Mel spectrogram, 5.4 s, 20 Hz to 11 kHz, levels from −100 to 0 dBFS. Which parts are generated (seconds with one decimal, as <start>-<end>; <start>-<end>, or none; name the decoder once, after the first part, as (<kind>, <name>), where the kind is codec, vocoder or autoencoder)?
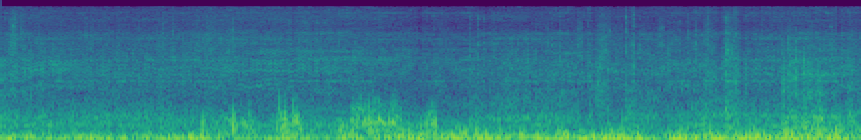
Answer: none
